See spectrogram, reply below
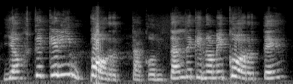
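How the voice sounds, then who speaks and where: Radio drama lead: weary, defiant actress, higher-pitched voice, declamatory and despairing. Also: female voice, very animated, normal speed, fairly bright tone. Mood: irritated. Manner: theatrical, declamatory. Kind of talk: read radio theatre.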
